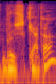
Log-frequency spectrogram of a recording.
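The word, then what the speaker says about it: bruschetta: heard it g Bretta I've definitely heard it pronounced Bretta brusketa uh Joanna's the one that's right it's brusketta brusketa it's brusa brus delicious no it's not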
